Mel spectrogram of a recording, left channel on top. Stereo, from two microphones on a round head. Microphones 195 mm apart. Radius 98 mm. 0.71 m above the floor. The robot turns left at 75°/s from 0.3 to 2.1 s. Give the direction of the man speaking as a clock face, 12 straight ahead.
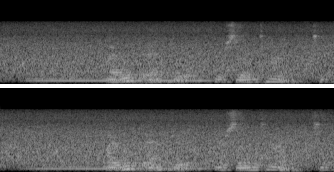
4 o'clock.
